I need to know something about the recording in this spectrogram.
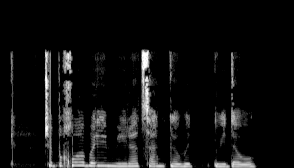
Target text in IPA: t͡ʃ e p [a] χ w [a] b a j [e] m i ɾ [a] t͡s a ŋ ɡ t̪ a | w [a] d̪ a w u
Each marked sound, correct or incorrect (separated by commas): incorrect, incorrect, correct, correct, incorrect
